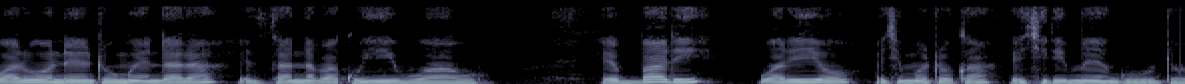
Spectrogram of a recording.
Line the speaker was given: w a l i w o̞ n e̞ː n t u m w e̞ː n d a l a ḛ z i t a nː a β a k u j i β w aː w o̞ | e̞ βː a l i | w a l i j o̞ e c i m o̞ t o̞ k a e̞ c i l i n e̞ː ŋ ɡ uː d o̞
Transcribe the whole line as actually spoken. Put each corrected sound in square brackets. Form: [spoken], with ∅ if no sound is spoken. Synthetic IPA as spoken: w a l i w o̞ n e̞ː n t u m w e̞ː n d a l a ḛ z i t a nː a β a k u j i β w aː w o̞ | e̞ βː a l i | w a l i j o̞ e c i m o̞ t o̞ k a e̞ c i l i [m] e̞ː ŋ ɡ uː d o̞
